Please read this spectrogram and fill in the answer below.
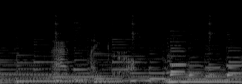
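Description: Acoustic guitar background music, with a small dog yipping and whining briefly over it about half a second to a second and a half in.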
